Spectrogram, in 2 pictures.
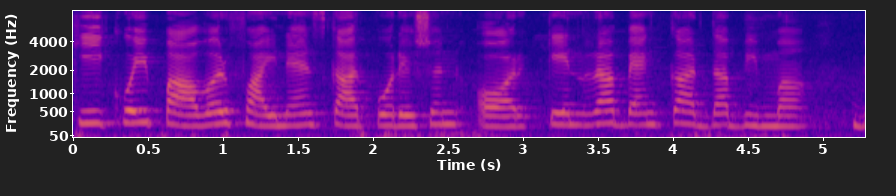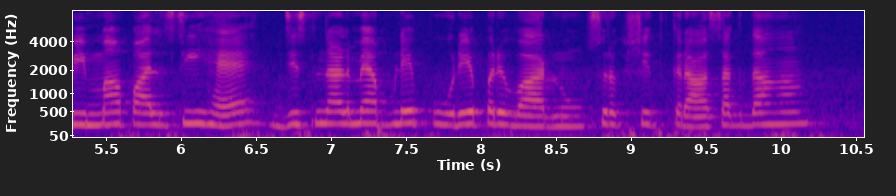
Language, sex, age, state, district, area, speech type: Punjabi, female, 18-30, Punjab, Mohali, rural, read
